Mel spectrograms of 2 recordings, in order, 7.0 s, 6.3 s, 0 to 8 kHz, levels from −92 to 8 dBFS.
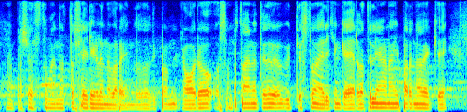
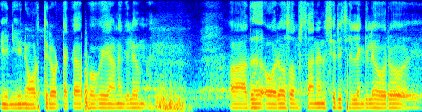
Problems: background sounds at intervals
